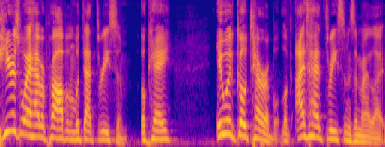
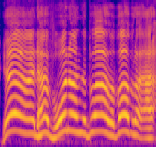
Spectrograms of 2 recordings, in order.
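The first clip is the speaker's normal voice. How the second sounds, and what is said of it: Weak attempt at Irish accent. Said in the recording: “if you do say what he said in a Irish accent, it's really funny ... I can't do an Irish accent”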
